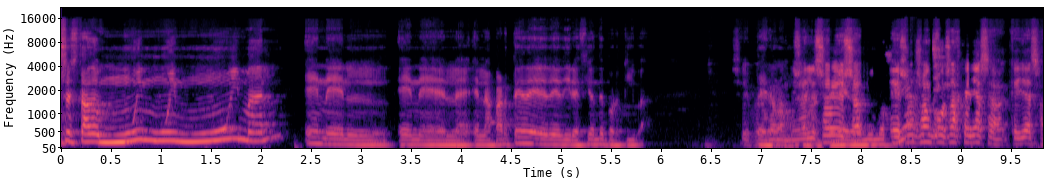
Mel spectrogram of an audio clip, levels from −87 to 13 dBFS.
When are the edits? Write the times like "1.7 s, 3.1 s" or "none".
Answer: none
